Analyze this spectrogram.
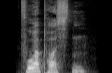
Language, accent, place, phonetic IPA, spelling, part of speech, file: German, Germany, Berlin, [ˈfoːɐ̯ˌpɔstn̩], Vorposten, noun, De-Vorposten.ogg
- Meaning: outpost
